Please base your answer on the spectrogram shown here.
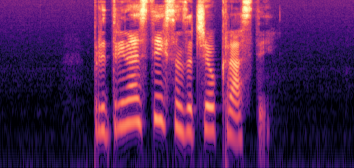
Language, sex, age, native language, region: Slovenian, female, 18-29, Slovenian, Primorsko-notranjska region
